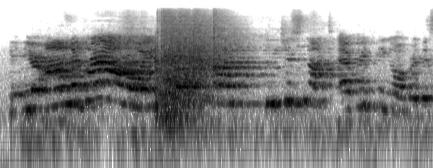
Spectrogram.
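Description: A woman talking, with a brief rushing noise lasting under a second about a second and a half in.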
